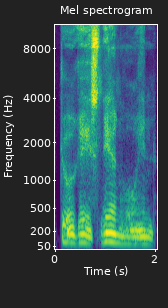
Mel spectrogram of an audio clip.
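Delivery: low, slow, gruff giant's growl; big gruff friend refusing to let him go. Acted. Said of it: "knurrte Hagrid".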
